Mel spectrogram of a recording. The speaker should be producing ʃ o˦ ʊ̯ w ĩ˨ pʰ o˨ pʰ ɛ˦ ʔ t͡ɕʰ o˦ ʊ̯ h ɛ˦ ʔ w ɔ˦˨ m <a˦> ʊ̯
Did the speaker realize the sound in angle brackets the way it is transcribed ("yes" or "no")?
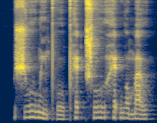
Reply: no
